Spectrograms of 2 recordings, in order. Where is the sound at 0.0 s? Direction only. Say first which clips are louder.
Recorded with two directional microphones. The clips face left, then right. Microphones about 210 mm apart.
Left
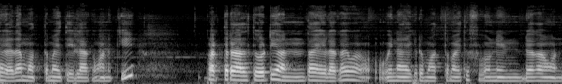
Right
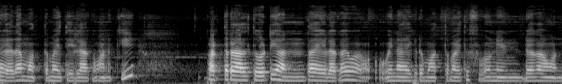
Left 3 dB; 35° left (ahead or behind).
